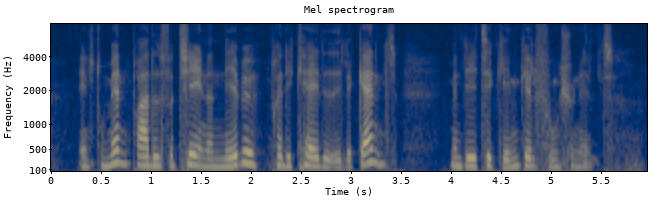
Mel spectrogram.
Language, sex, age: Danish, female, 29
